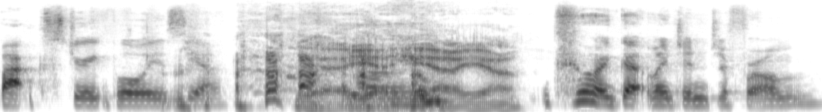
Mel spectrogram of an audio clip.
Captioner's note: laughs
